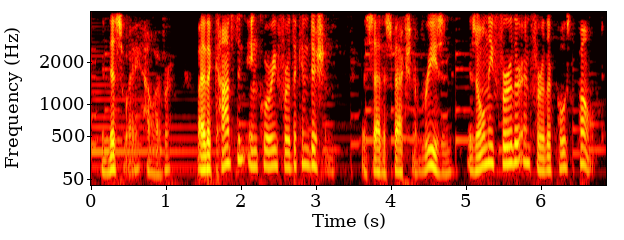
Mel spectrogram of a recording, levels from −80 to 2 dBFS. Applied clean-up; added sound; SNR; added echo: none; Guitar + Electric guitar; 18 dB; none.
